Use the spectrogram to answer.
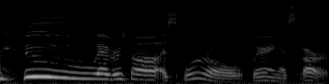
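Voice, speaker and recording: A woman does a loud, put-on character voice at a high pitch and a fairly slow pace. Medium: read story.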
